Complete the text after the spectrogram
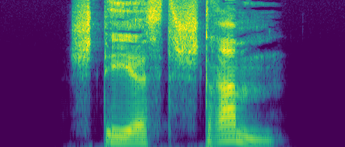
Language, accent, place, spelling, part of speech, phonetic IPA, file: German, Germany, Berlin, stehest stramm, verb, [ˌʃteːəst ˈʃtʁam], De-stehest stramm.ogg
- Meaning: second-person singular subjunctive I of strammstehen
